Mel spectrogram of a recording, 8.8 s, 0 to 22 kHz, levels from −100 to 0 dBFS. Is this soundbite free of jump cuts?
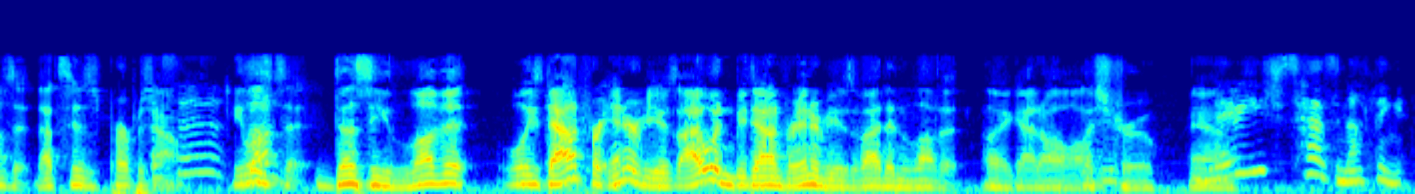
no; 3 cuts; at 1.0 s, 3.0 s, 6.1 s

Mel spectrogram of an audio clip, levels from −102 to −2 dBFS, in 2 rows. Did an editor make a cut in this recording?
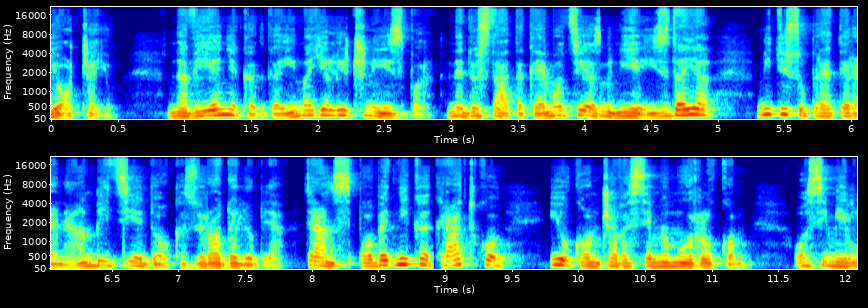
yes; 4 cuts; at 2.9 s, 4.1 s, 7.9 s, 8.9 s

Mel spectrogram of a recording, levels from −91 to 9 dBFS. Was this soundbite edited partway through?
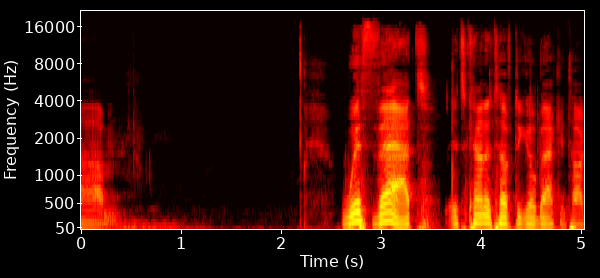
yes; 1 cut; at 3.6 s

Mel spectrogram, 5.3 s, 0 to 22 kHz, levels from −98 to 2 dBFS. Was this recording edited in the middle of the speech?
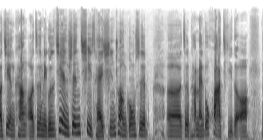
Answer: yes; 1 cut; at 3.8 s

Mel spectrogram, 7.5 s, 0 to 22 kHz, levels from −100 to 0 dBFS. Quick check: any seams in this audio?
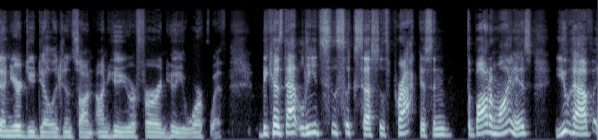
no; 0 cuts

